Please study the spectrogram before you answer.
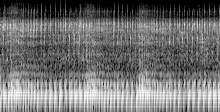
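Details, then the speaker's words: Honda Supra Pit X single-cylinder motorcycle at idle with a fast, even tik-tik keeping time with the engine; loose valve clearance suspected, though a loose piston is also possible, before valve adjustment. "motor ini terasa agak berisik sedikit ada suara tik tik tik tik tikk"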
